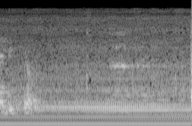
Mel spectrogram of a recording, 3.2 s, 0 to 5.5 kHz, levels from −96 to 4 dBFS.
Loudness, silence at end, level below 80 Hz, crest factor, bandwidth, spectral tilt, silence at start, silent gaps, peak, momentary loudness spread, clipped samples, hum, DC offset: -22 LUFS; 0 s; -32 dBFS; 20 dB; 4.7 kHz; -10.5 dB/octave; 0 s; none; 0 dBFS; 4 LU; under 0.1%; 50 Hz at -30 dBFS; under 0.1%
